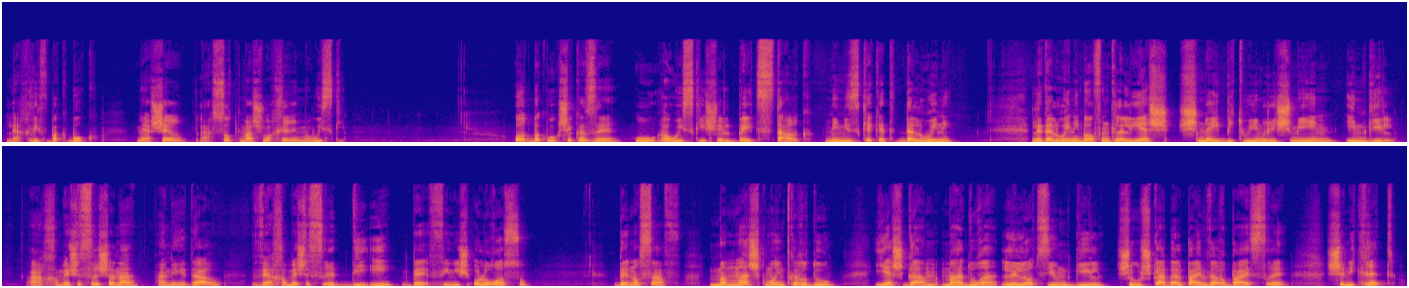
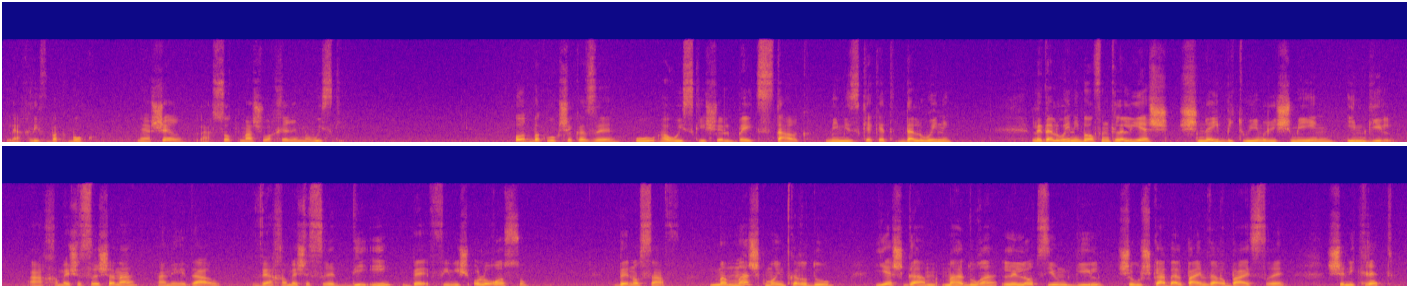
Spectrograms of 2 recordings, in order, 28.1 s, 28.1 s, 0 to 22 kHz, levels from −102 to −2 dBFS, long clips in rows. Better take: first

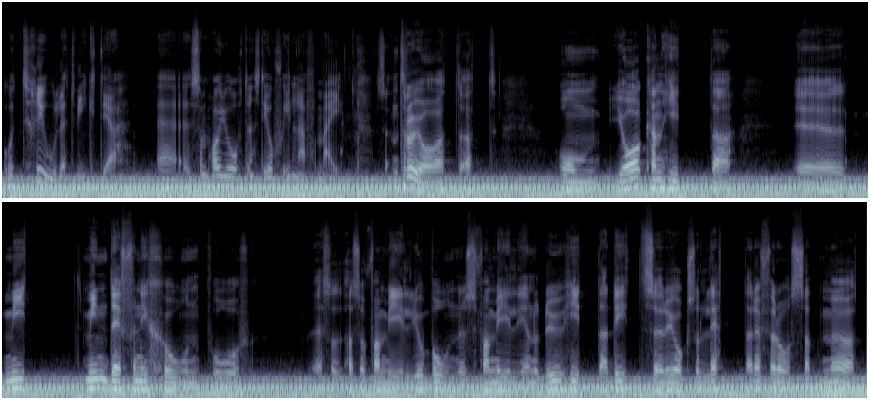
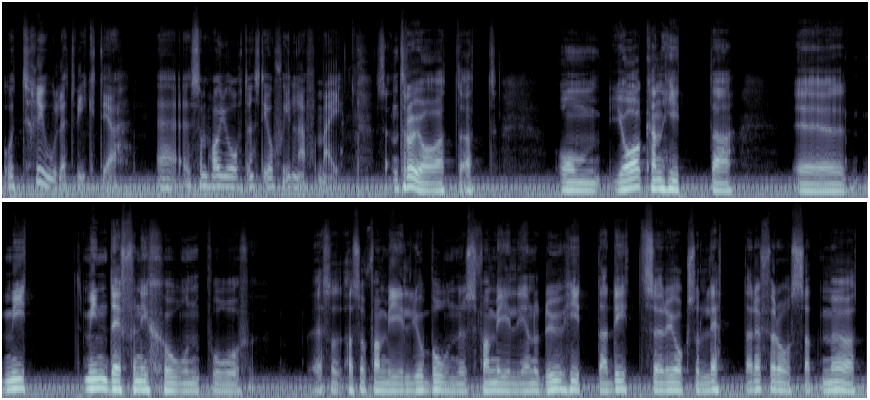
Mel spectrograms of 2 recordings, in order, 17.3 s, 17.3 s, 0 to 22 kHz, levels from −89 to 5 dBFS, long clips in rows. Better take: second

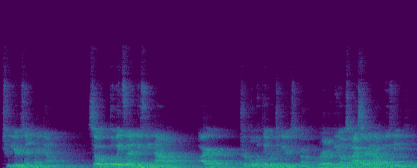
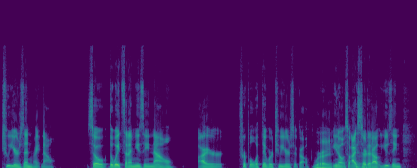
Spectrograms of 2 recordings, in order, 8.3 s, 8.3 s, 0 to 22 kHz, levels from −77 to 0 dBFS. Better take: second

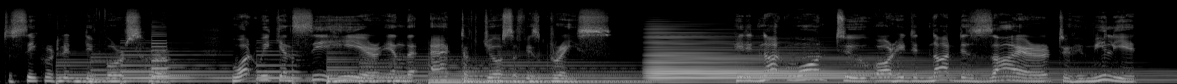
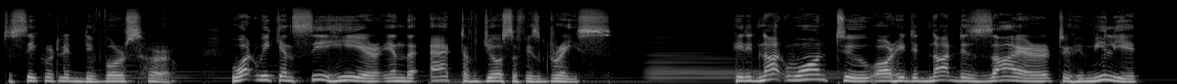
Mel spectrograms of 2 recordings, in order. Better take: second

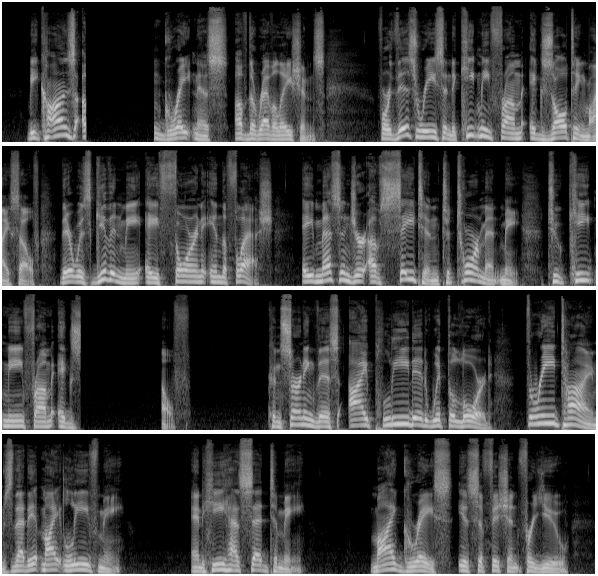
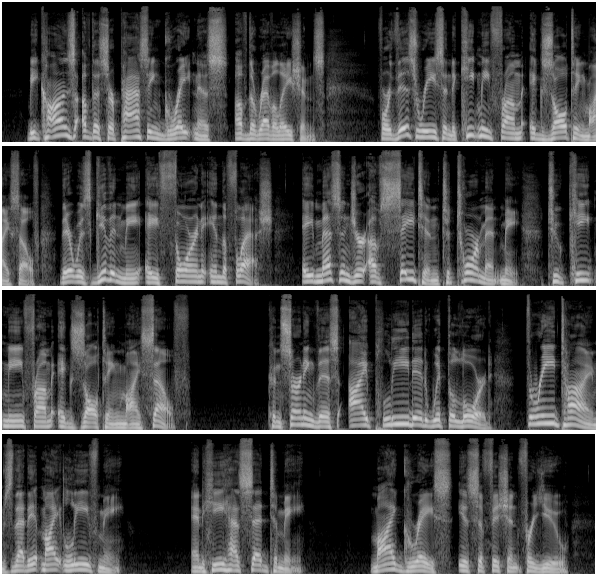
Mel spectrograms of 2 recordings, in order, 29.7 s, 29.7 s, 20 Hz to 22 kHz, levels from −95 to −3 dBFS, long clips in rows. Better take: second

